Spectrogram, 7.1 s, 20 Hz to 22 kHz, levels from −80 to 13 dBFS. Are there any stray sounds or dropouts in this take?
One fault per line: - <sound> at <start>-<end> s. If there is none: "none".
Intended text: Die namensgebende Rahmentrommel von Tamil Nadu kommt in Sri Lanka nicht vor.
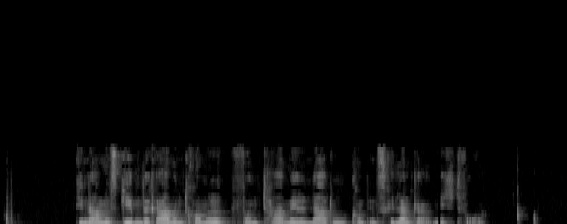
- dropout at 5.5-5.5 s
